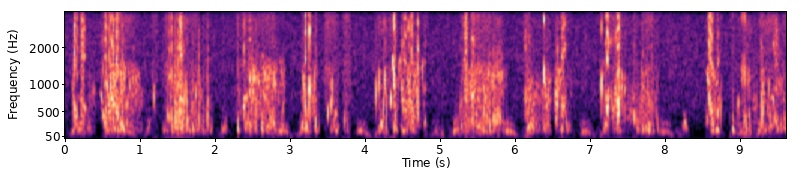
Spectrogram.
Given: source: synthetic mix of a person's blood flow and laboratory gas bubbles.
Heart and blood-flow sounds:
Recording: Doppler ultrasound of blood flow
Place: precordium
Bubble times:
0.09-0.42 s: bubbles
0.46-1.05 s: bubbles
1.16-1.23 s: bubbles
1.28-1.99 s: bubbles
2.09-2.14 s: bubbles
2.28-2.95 s: bubbles
3.15-3.41 s: bubbles
3.47-3.68 s: bubbles
3.70-3.83 s: bubbles
4.12-4.85 s: bubbles
5.25-5.91 s: bubbles
6.11-6.78 s: bubbles
7.12-7.94 s: bubbles
8.53-8.79 s: bubbles
8.86-9.62 s: bubbles
From the record:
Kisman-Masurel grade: 333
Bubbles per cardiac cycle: rolling drumbeat, 9 or more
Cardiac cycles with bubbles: 50 to 99%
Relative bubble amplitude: loud (0.450 to 0.775)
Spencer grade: 3 (all of the cardiac periods contain showers or single bubble signals, but not dominating or overriding the cardiac motion signals)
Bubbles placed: anywhere in the cardiac cycle

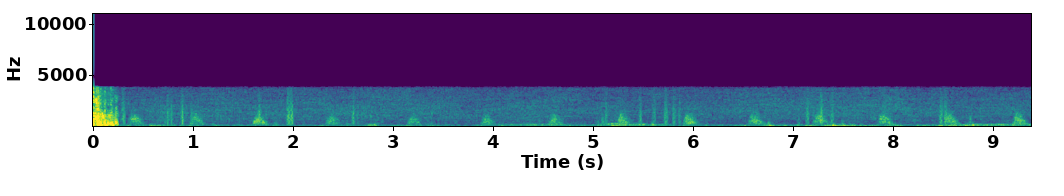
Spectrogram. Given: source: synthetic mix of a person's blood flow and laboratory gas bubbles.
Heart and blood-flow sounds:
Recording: Doppler ultrasound of blood flow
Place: subclavian vein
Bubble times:
0.00-0.26 s: bubbles
From the record:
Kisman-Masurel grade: 113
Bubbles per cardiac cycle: 1 to 2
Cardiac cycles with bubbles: 1 to 10%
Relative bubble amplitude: loud (0.450 to 0.775)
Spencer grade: 1 (occasional bubble signal discernible with the cardiac motion signal, with majority of cardiac periods free of bubbles)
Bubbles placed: anywhere in the cardiac cycle

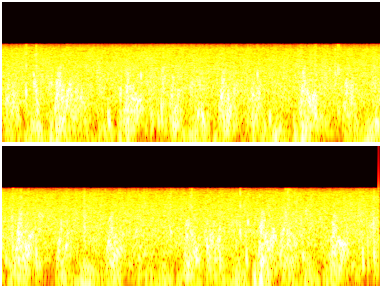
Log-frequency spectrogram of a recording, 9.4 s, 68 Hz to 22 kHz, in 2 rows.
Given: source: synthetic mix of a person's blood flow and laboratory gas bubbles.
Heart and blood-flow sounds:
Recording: Doppler ultrasound of blood flow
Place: precordium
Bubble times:
0.29-0.54 s: bubbles
0.58-0.68 s: bubbles
0.88-0.99 s: bubbles
1.30-1.41 s: bubbles
1.47-1.58 s: bubbles
1.64-2.26 s: bubbles
2.35-2.64 s: bubbles
3.07-3.25 s: bubbles
3.34-3.40 s: bubbles
3.86-4.31 s: bubbles
4.66-5.38 s: bubbles
5.45-5.53 s: bubbles
6.08-6.24 s: bubbles
6.83-6.88 s: bubbles
7.07-7.15 s: bubbles
7.25-7.42 s: bubbles
7.44-7.54 s: bubbles
7.63-7.88 s: bubbles
8.25-8.59 s: bubbles
8.96-9.09 s: bubbles
9.17-9.45 s: bubbles
From the record:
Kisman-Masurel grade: 242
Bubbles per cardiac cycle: several, 3 to 8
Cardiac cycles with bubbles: 100%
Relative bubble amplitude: moderate (0.250 to 0.450)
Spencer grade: 3 (all of the cardiac periods contain showers or single bubble signals, but not dominating or overriding the cardiac motion signals)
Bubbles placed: anywhere in the cardiac cycle

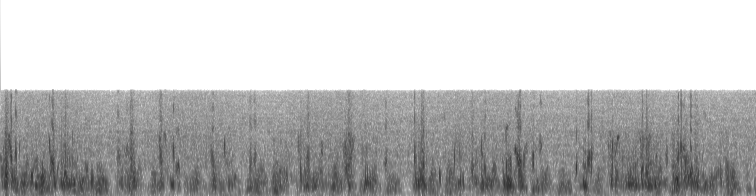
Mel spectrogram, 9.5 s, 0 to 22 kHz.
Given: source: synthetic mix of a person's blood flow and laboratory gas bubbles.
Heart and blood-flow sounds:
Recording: Doppler ultrasound of blood flow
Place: precordium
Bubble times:
0.00-0.28 s: bubbles
0.34-1.00 s: bubbles
1.10-1.23 s: bubbles
1.44-1.72 s: bubbles
1.97-2.25 s: bubbles
2.61-2.71 s: bubbles
2.76-2.97 s: bubbles
3.10-3.21 s: bubbles
3.38-3.66 s: bubbles
3.69-3.90 s: bubbles
3.96-4.46 s: bubbles
4.50-4.65 s: bubbles
4.79-4.85 s: bubbles
5.14-5.34 s: bubbles
5.45-5.83 s: bubbles
5.88-6.10 s: bubbles
6.25-6.79 s: bubbles
7.16-7.43 s: bubbles
7.57-8.25 s: bubbles
8.30-8.88 s: bubbles
8.97-9.14 s: bubbles
9.43-9.46 s: bubbles
From the record:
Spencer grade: 3 (all of the cardiac periods contain showers or single bubble signals, but not dominating or overriding the cardiac motion signals)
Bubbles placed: anywhere in the cardiac cycle

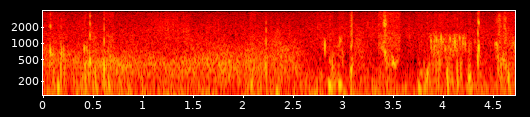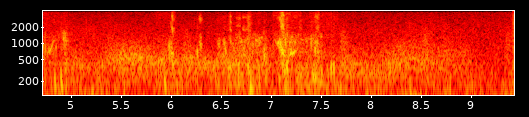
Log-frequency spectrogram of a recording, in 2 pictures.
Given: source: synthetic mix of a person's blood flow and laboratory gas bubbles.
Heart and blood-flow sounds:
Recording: Doppler ultrasound of blood flow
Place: subclavian vein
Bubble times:
0.04-0.27 s: bubbles
0.36-0.73 s: bubbles
2.08-2.30 s: bubbles
2.80-3.04 s: bubbles
3.07-3.14 s: bubbles
3.35-3.59 s: bubbles
3.73-4.46 s: bubbles
4.52-5.03 s: bubbles
5.85-6.11 s: bubbles
6.24-6.33 s: bubbles
6.46-6.96 s: bubbles
7.02-7.68 s: bubbles
From the record:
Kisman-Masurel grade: 333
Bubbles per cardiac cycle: rolling drumbeat, 9 or more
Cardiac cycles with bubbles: 50 to 99%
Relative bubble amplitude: loud (0.450 to 0.775)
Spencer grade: 3 (all of the cardiac periods contain showers or single bubble signals, but not dominating or overriding the cardiac motion signals)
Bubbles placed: anywhere in the cardiac cycle

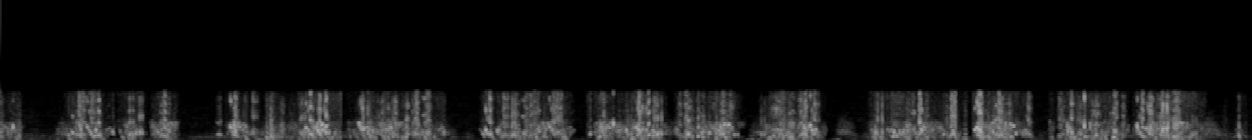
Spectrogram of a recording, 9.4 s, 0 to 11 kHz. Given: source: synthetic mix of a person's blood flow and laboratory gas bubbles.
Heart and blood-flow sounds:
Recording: Doppler ultrasound of blood flow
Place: subclavian vein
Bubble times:
0.00-0.20 s: bubbles
0.47-1.35 s: bubbles
1.61-2.56 s: bubbles
2.59-3.35 s: bubbles
3.59-4.32 s: bubbles
4.40-5.59 s: bubbles
5.67-6.21 s: bubbles
6.49-7.78 s: bubbles
7.86-9.05 s: bubbles
9.26-9.36 s: bubbles
From the record:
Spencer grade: 4 (maximum detectable bubble signal sounding continuously throughout systole and diastole of every cardiac period, and overriding the amplitude of the normal cardiac signals)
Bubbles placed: anywhere in the cardiac cycle

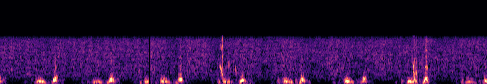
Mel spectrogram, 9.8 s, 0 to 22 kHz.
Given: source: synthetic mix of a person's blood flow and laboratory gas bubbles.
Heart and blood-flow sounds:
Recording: Doppler ultrasound of blood flow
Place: precordium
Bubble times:
4.38-4.74 s: bubbles
8.22-8.37 s: bubbles
From the record:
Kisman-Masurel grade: 121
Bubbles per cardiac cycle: 1 to 2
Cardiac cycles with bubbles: 10 to 50%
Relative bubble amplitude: barely perceptible (0.100 to 0.250)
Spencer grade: 2 (many but less than half of the cardiac periods contain bubble signals, singularly or in groups)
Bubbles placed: only in the low amplitude regions of the cardiac cycle

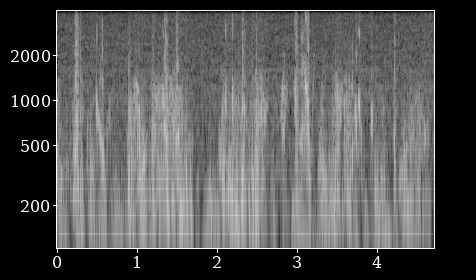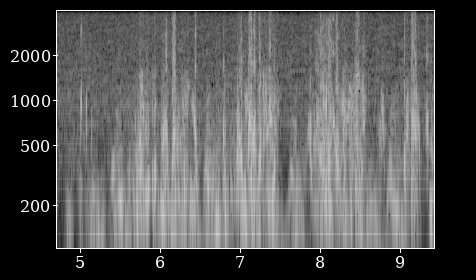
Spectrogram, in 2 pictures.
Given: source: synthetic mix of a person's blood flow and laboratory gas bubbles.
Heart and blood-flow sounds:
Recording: Doppler ultrasound of blood flow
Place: precordium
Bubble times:
0.16-0.67 s: bubbles
0.84-1.72 s: bubbles
2.00-2.65 s: bubbles
2.77-2.90 s: bubbles
2.94-3.21 s: bubbles
3.38-3.83 s: bubbles
3.89-4.12 s: bubbles
4.18-4.25 s: bubbles
4.29-4.68 s: bubbles
4.96-5.17 s: bubbles
5.58-6.53 s: bubbles
6.62-7.50 s: bubbles
7.83-8.59 s: bubbles
8.71-8.83 s: bubbles
9.02-9.28 s: bubbles
9.31-9.44 s: bubbles
From the record:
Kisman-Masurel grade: 444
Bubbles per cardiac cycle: continuous sound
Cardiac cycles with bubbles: 100%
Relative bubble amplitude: maximal (0.775 to 0.999)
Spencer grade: 4 (maximum detectable bubble signal sounding continuously throughout systole and diastole of every cardiac period, and overriding the amplitude of the normal cardiac signals)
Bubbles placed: only in the low amplitude regions of the cardiac cycle

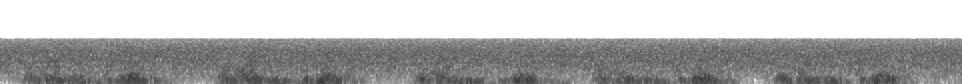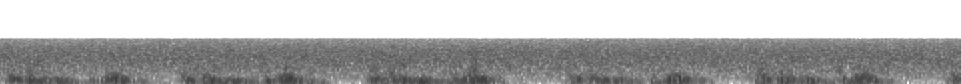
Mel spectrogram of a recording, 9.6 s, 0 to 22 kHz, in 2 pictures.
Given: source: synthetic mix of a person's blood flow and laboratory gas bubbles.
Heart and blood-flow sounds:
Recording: Doppler ultrasound of blood flow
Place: precordium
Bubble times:
2.94-3.05 s: bubbles
From the record:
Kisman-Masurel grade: 111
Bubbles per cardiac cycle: 1 to 2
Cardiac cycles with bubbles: 1 to 10%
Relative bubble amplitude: barely perceptible (0.100 to 0.250)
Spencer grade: 1 (occasional bubble signal discernible with the cardiac motion signal, with majority of cardiac periods free of bubbles)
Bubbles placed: anywhere in the cardiac cycle

